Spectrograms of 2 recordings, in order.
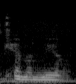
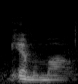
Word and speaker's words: chamomile: we can't be seen camomile te is pronounced as chamomile not camomile hi I'm just like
